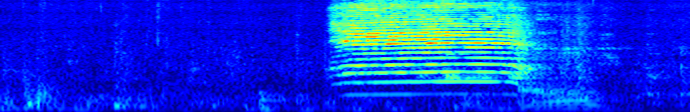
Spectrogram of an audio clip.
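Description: A single sheep bleat on a farm, loud and wavering, lasting about a second and standing alone over faint background noise.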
